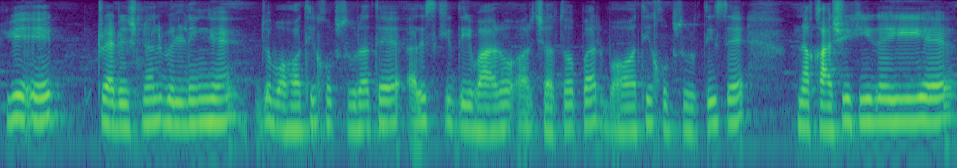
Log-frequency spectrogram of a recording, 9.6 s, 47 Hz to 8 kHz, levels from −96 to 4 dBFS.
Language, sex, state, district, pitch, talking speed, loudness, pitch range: Hindi, female, Bihar, Kishanganj, 185 Hz, 150 wpm, -23 LUFS, 165-195 Hz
